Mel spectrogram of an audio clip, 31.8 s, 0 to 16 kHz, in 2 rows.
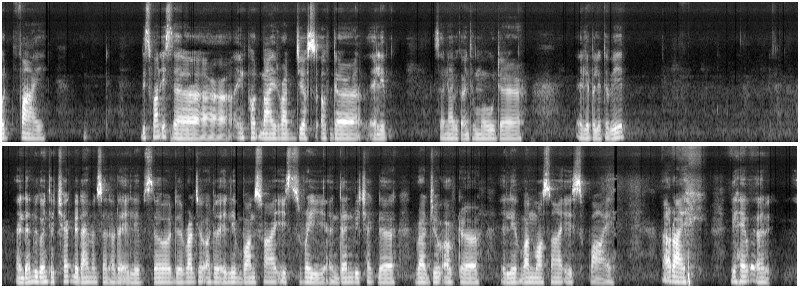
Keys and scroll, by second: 6.6 Return, 7.0 3.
